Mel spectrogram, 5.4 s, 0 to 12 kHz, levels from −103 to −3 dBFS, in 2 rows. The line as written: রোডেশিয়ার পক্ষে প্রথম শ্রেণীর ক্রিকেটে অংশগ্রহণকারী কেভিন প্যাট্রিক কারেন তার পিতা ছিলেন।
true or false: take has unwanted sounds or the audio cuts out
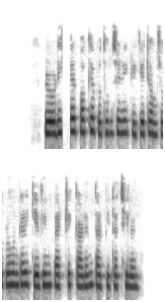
true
